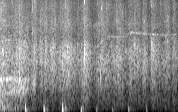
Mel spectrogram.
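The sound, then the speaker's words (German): Audience applause for the worship band, with a steady, rhythmic beat of claps about two or three per second over a bed of scattered clapping. The sound is moderately loud and no one speaks. “Let's give big applause to the worship band.”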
